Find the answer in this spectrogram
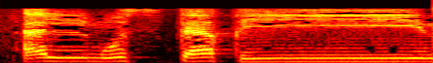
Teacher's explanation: انا عملت رخاوة، زودت الصوت وعملت غنة مبالغ فيها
